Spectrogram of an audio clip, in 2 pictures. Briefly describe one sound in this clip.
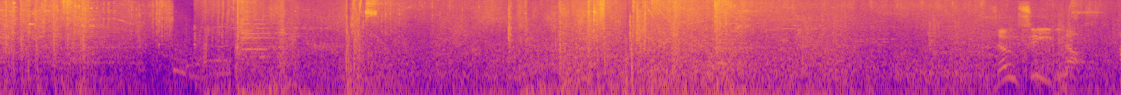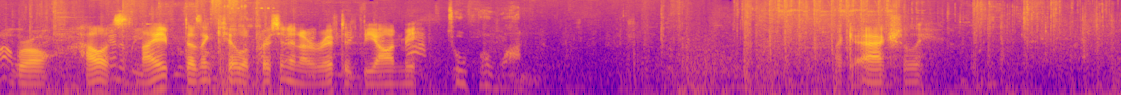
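Gunfire and blasts crackle from a game.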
